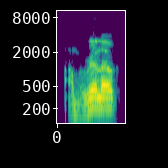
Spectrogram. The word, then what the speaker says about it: Amarillo: you pronounce it right arminello arminello how you pronounce it Amarillo yeah yeah I know they got the 72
